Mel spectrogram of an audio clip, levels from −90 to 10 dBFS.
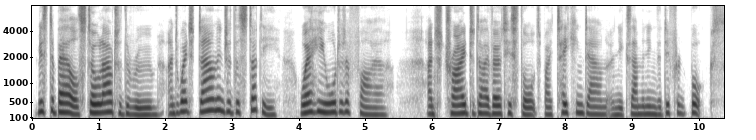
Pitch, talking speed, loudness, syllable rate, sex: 210 Hz, 185 wpm, -18 LUFS, 4.8 syllables/s, female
